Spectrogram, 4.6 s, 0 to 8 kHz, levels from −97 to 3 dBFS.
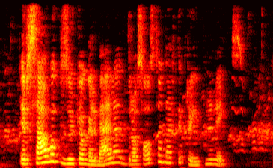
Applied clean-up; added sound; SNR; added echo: classical method WPE with log-MMSE.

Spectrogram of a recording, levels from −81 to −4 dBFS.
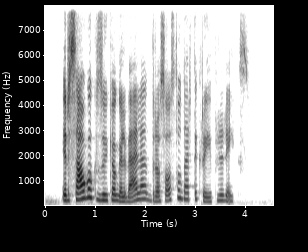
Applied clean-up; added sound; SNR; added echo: none; none; none; none.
